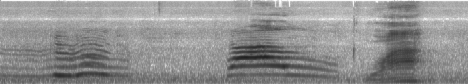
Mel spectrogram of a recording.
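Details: Cat indoors during heavy rain meowing three times in quick succession: a short mid-pitched mew, a long falling meow, then a harsher rising cry, over a constant low hiss.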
